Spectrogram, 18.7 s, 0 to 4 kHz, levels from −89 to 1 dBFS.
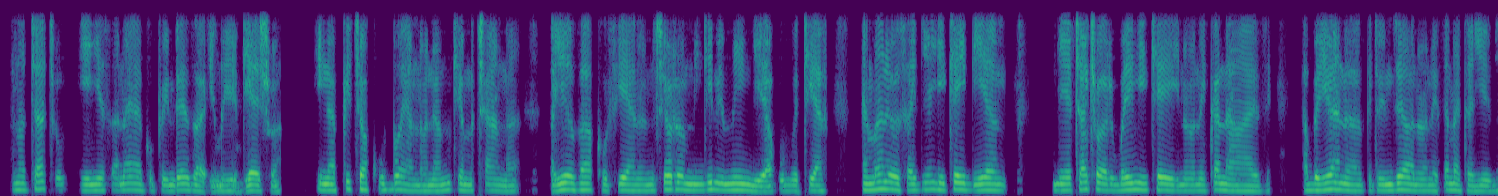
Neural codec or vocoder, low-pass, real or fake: codec, 24 kHz, 0.9 kbps, WavTokenizer, medium music audio release; 3.6 kHz; fake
